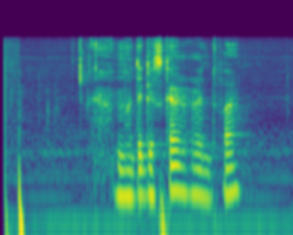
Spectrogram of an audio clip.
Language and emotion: Russian, neutral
